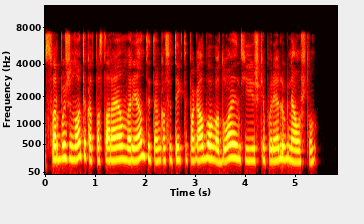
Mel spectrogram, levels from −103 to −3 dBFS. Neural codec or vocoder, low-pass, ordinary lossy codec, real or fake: none; 7.2 kHz; Opus, 64 kbps; real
